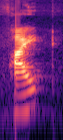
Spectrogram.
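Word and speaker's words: fight: Next rule है हमारा, जब आई के बाद जी एच टी आए तो भी आई को आई से पढ़ते हैं, और जी एच टी में जी एच साइलेंट रहता है। मतलब जब भी जी एच टी साथ में आ रहा है तो उसमें जी एच को हम पढ़ते नहीं हैं, जैसे फाइट, राइट, लाइट, नाइट, माइट।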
